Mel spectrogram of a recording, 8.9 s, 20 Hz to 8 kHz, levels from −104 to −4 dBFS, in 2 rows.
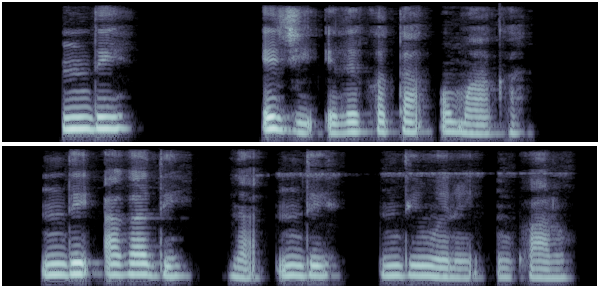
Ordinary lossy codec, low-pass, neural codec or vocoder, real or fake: AAC, 32 kbps; 7.2 kHz; none; real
